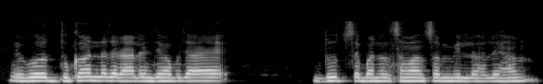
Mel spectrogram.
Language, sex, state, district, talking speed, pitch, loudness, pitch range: Maithili, male, Bihar, Samastipur, 175 wpm, 160 Hz, -15 LUFS, 160-170 Hz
